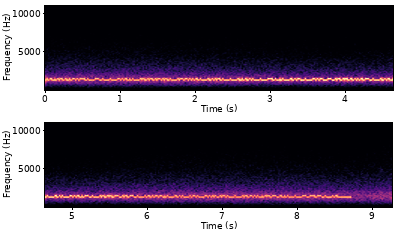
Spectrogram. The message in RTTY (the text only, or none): … TO PRZEDE WSZYSTKIM MOZLIWOSCI PODROZOWANIA BEZ KLOPOTOW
